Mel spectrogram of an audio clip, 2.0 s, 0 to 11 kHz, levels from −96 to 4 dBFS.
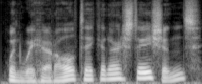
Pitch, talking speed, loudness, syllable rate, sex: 120 Hz, 205 wpm, -14 LUFS, 4.8 syllables/s, male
